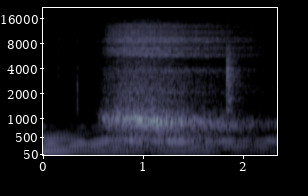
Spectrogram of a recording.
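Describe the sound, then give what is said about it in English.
A deep breath taken during a guided relaxation exercise: a long, airy rush of air that fills most of the moment, heard over a soft, steady musical drone. “Let's draw in a deep breath, hold it, and then we're going to send it out.”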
